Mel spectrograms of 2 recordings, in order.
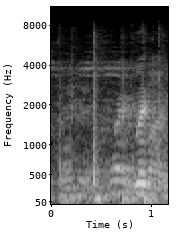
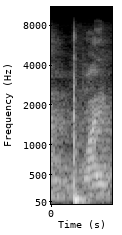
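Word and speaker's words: quit: और एक मेथड और देखा हो क्लियर नहीं भाई क्विट बताया गया क्वाइट मत पढ़ना क्वाइट की स्पेलिंग क यू आई टी ई हो जाएगा ये क्वाइट ये क्वाइट नहीं है क्विट है क्विट करना मतलब होता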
